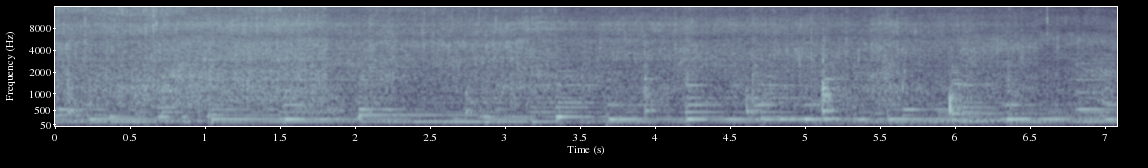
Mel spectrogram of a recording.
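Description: Fish roe with a few green chillies frying in a pan, stirred now and then, with a steady close sizzle and soft scraping under a constant tonal background.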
